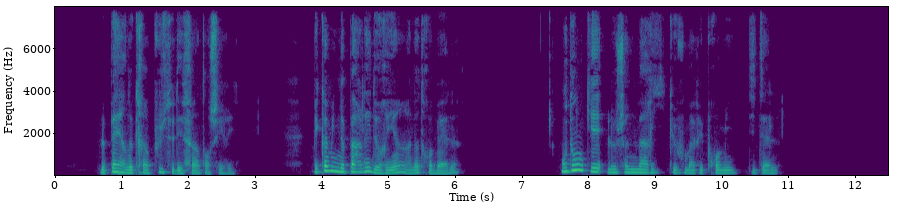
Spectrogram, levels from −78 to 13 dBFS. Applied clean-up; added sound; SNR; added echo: none; none; none; none.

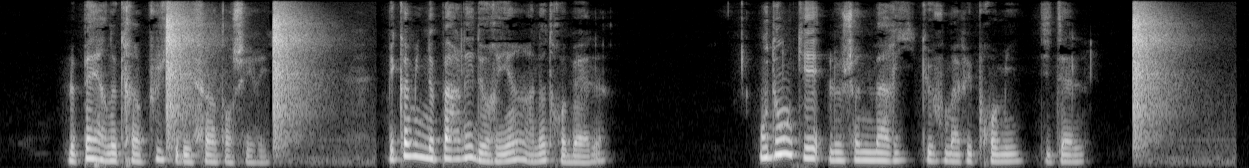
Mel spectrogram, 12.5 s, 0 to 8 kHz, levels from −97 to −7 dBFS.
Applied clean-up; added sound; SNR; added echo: none; Clapping; -4 dB; none.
